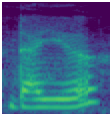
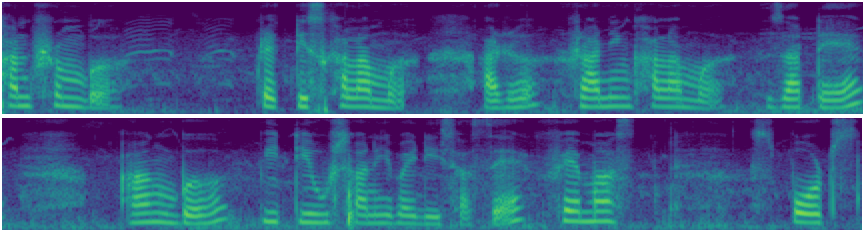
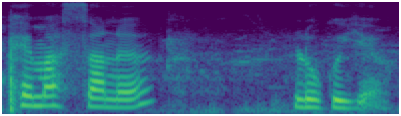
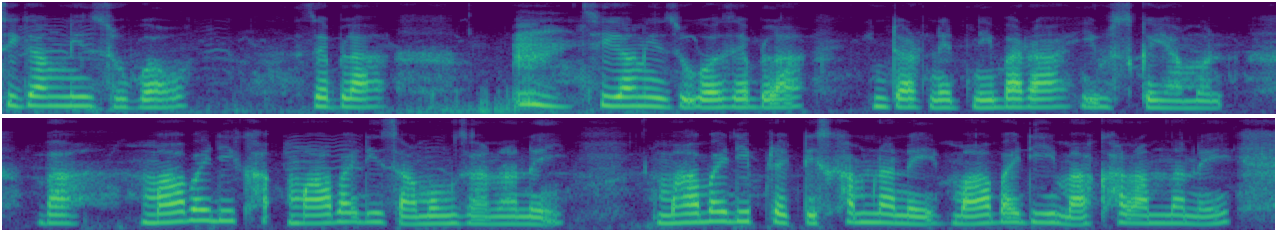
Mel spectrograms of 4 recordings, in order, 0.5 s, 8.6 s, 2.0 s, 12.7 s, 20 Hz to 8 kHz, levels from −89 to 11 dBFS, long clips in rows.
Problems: constant background noise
